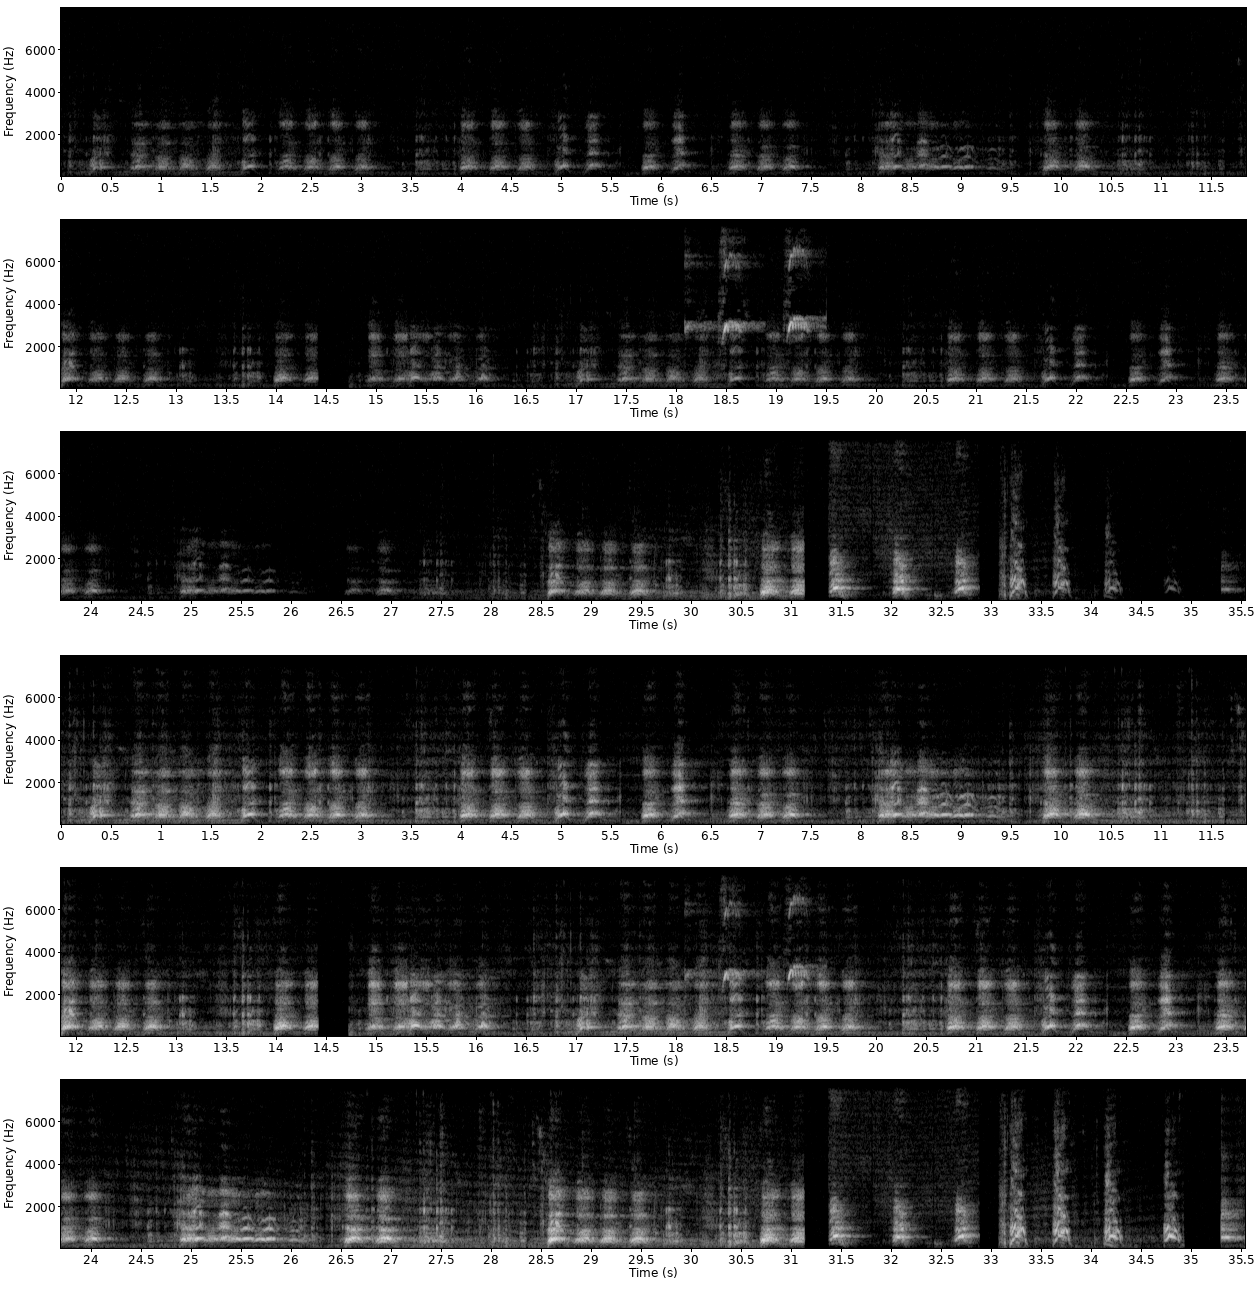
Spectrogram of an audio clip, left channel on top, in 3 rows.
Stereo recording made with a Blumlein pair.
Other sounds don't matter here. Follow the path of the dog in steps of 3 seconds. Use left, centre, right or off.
right, right, right, right, right, right, right, right, right, right, centre, right.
